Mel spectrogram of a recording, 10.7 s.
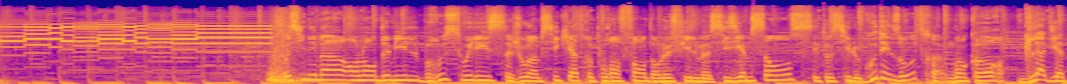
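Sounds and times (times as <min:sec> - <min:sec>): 
mobile phone ringtone melody: 0:00.0 - 0:03.7
low thumps: 0:02.3 - 0:04.1
speech: 0:02.9 - 0:10.6.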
